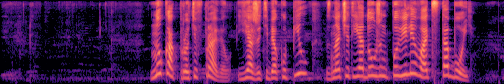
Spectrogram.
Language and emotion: Russian, angry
